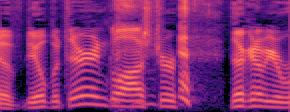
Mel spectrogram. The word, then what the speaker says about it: Gloucester: So I think that is pronounced Gloucester. – Gloucester. – Is how you would do that. – Gloucester. – Yeah, from a British standpoint.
